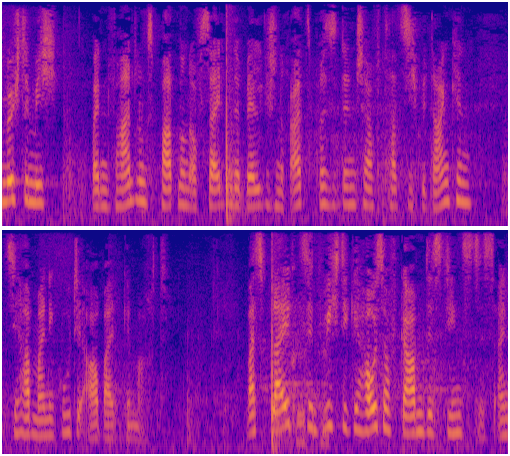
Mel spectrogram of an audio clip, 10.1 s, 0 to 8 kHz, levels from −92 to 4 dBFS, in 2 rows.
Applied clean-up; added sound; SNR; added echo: none; Fire / Fireworks; 14 dB; none.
